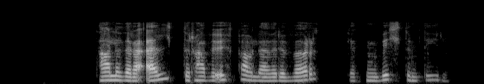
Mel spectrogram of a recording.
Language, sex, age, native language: Icelandic, female, 50-59, Icelandic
